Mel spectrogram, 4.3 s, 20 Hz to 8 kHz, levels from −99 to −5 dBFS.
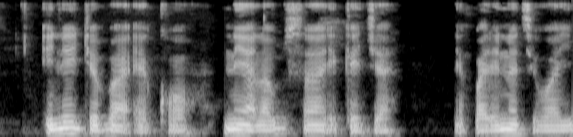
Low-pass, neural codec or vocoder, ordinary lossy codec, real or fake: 7.2 kHz; none; none; real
